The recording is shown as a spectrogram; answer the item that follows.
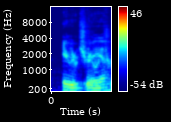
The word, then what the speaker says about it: Eritrea: How do I pronounce that? – Eritrea. – Eritrea.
